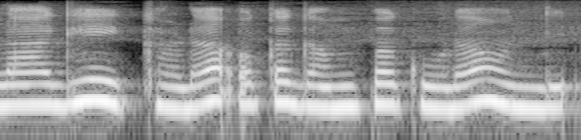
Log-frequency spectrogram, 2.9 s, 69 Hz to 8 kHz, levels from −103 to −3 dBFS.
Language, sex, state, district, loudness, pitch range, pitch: Telugu, female, Andhra Pradesh, Sri Satya Sai, -13 LUFS, 215-245 Hz, 230 Hz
